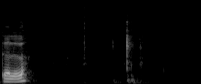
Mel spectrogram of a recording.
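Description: A few small clicks, the clearest a little under a second in and again just after, from handling a SkyRC iMAX B6 mini balance charger: a LiPo battery's balance plug pushed into its port and its buttons pressed.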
